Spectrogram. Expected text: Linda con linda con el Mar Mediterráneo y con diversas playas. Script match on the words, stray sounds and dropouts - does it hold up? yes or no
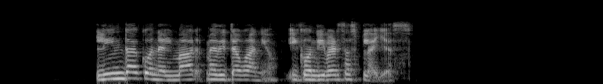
no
